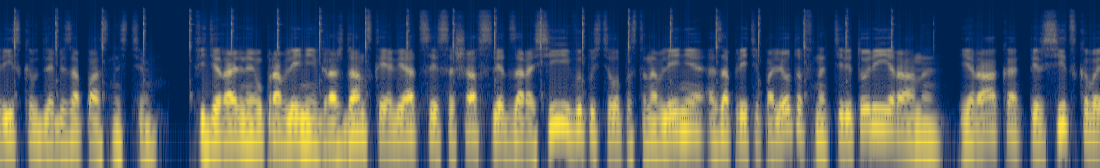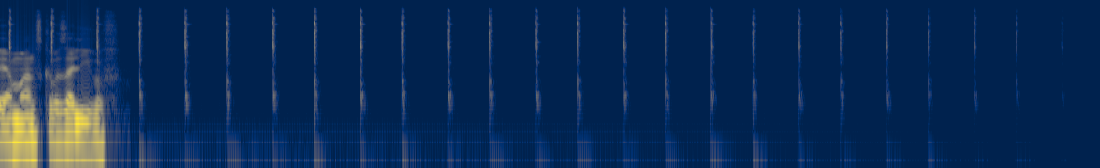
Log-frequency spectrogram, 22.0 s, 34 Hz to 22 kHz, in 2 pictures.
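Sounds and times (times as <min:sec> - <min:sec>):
steady ticking: 0:00.0 - 0:09.6, 0:10.4 - 0:19.5.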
